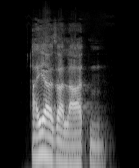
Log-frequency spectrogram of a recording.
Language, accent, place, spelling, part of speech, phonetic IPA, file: German, Germany, Berlin, Eiersalaten, noun, [ˈaɪ̯ɐzaˌlaːtn̩], De-Eiersalaten.ogg
- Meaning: dative plural of Eiersalat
